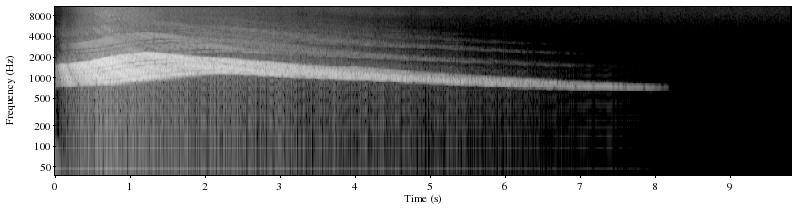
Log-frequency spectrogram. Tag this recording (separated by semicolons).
Cry; Scream; Ghostly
